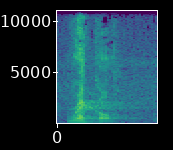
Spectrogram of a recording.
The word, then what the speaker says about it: Rickle: Whitehall district candidates Ann Malik versus Brad Rickle. Rhymes with pickle.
